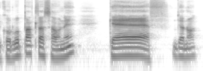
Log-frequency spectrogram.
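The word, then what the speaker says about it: كاف: হয় কফ তাহলে ভুল হবে কফ কফ তারপর ক্যাফ জিবা গোড়া থেকে একটু আগে বাড়িয়ে এবং তার বা উপরে তালুর সঙ্গে লাগিয়ে আমরা উচ্চারণটি করব পাতলা সাউনে ক্যাফ যেন কাফ না হয়ে যায়।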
